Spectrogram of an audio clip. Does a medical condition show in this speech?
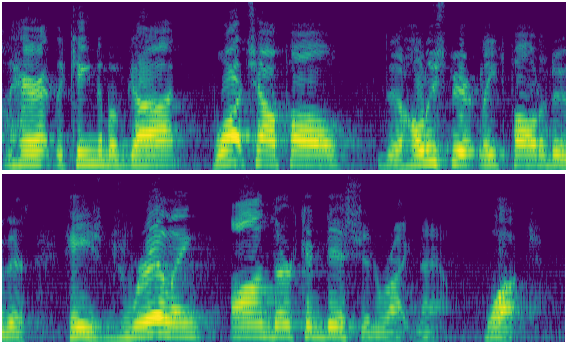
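No.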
